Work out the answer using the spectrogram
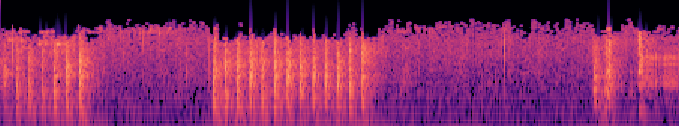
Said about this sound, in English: gets out of the car, runs up the steps of the lodge to the front door. She knocks impatiently, looking above anxiously.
